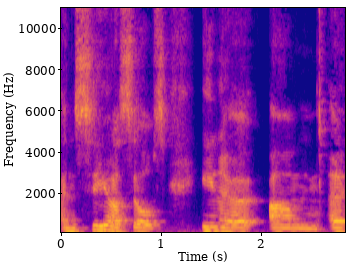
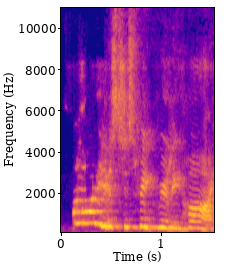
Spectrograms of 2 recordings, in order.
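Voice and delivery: normal talking voice

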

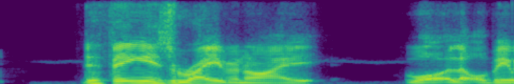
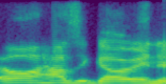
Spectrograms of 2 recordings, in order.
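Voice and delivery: light impression of a casual hello, pitched higher; imitating a casual greeting; 9 semitones higher than usual. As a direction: toss off the hello in a raised, easygoing voice. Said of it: "and he's like".

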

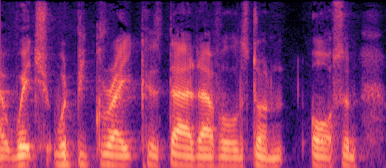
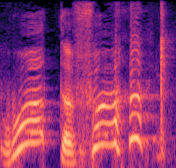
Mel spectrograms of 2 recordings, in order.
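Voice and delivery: imagined confusion; much slower than usual. Retold or imitated. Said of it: "he'll be like".

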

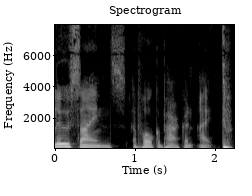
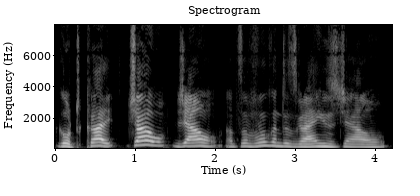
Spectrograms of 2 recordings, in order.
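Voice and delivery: indignant outburst; 5 semitones higher, slower than usual. Real, not acted. Outburst to Joe about clampers.

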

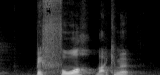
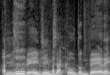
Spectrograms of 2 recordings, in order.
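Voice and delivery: laughing; 5 semitones higher, 6 dB louder, slower than usual. Real, not acted. Laughing at teasing a mate.

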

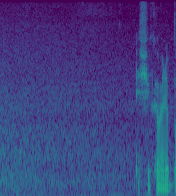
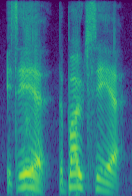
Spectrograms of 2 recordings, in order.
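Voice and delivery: loud, raised-pitch lookout call; 9 semitones higher, 7 dB louder than usual. Acted. Bandits at the back spotting the boat, calling out loudly. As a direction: announce it across the deck.

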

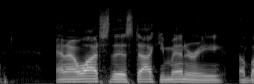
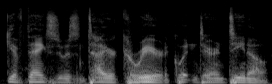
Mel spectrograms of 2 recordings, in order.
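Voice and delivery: a light low gravelly-free imitation of Michael Madsen; lightly voiced tough old guy; Michael Madsen impression; 3 semitones lower than usual. Podcaster doing a quick Michael Madsen voice. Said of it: "who talks like this".

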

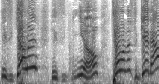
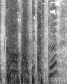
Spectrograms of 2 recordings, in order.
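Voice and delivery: short, louder mock holler; retold yell; 4 semitones higher, 5 dB louder than usual. Man yelling at the departing students, retold holler. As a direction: holler it quickly as a quoted yell. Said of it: "He yells".

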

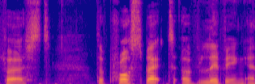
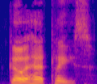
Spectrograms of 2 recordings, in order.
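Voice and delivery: high, loud polite urging; insistent; 8 semitones higher, 9 dB louder than usual. A narrator's reading. Miss Angel urging the narrator to ask, insistent. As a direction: press them to go on. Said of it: "she insisted".

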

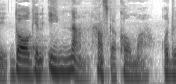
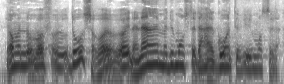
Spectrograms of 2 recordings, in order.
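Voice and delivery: much higher, pleading back and forth; exasperated pleading; 6 semitones higher than usual. Retold or imitated. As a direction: whine at the boss in disbelief. Retold quarrel with boss. (upprörd, pipig diskussion med chefen)

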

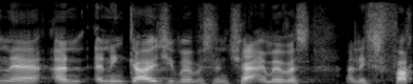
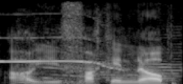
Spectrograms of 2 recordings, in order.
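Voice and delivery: self-scolding; 10 semitones lower than usual. Pretend. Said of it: "listen back to this and go".

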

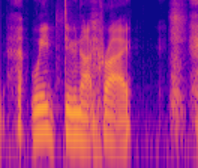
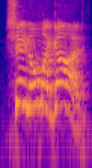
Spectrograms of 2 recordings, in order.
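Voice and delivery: high, loud screaming for Shane; hammed-up panic over a shot friend; panicked scream; 14 semitones higher, 4 dB louder than usual. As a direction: shriek his name in mock horror.

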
